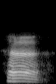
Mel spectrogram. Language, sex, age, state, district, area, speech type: Hindi, male, 45-60, Uttar Pradesh, Ghazipur, rural, conversation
